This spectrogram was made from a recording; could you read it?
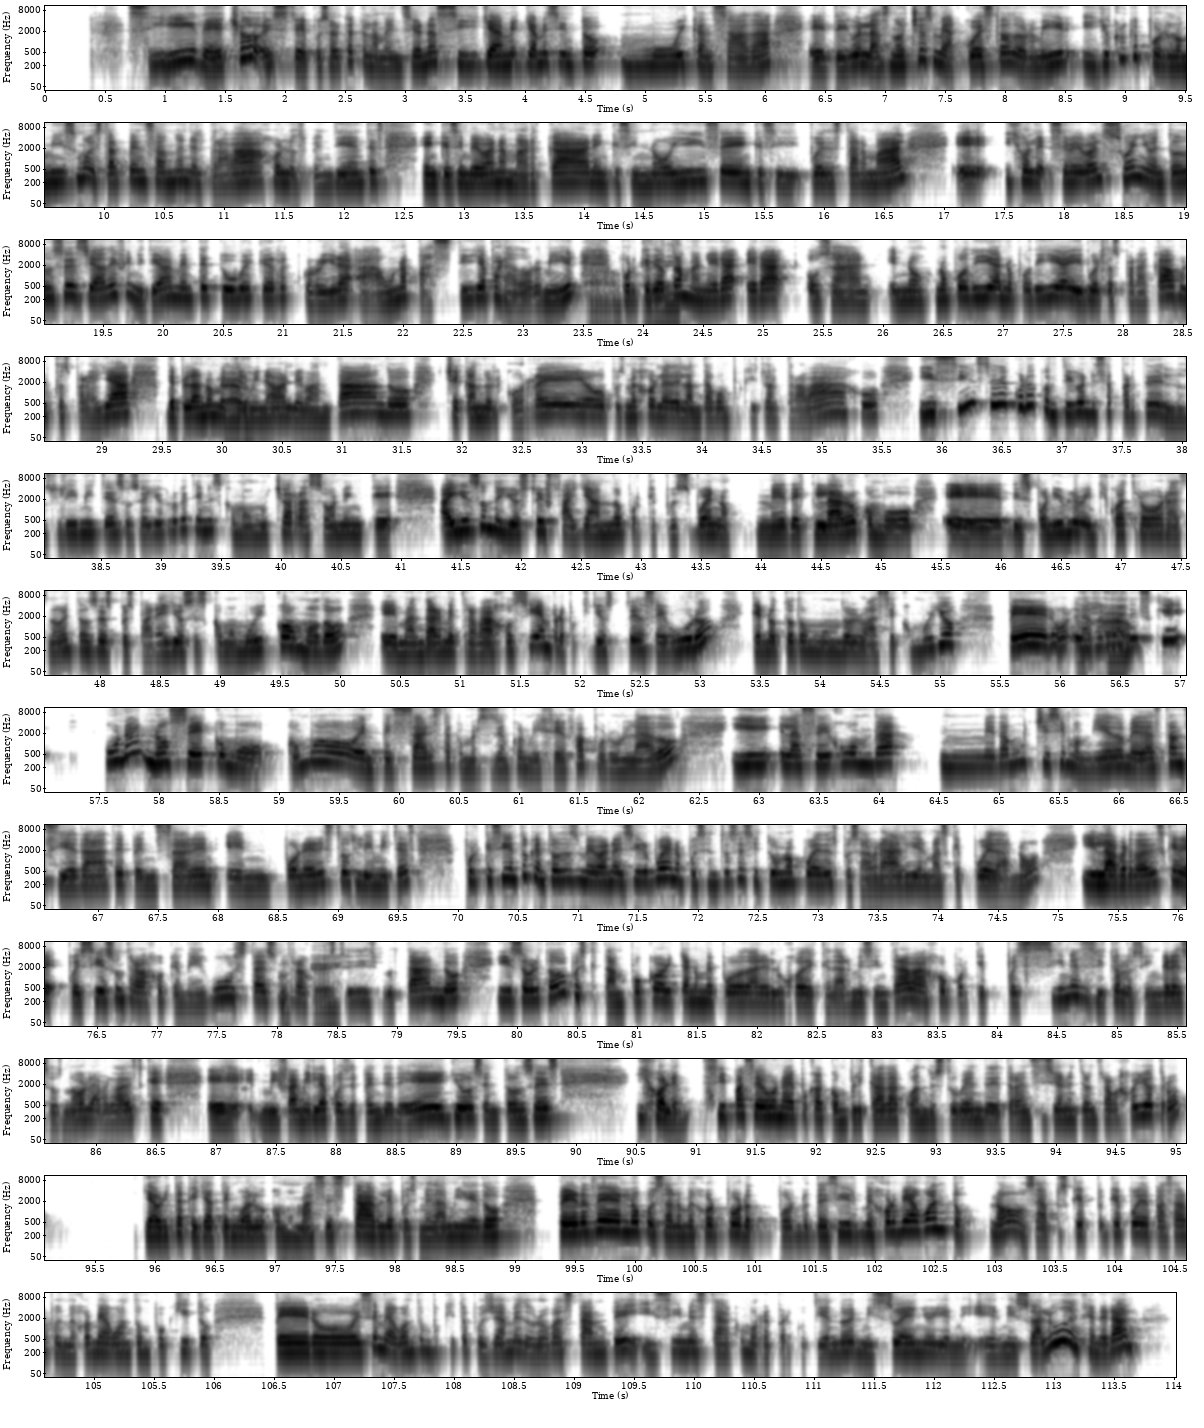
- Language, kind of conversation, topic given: Spanish, advice, ¿De qué manera estoy descuidando mi salud por enfocarme demasiado en el trabajo?
- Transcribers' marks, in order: none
